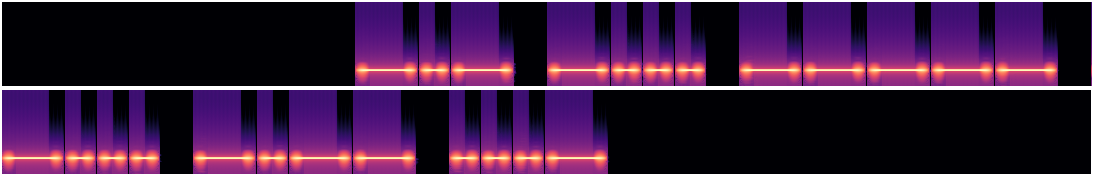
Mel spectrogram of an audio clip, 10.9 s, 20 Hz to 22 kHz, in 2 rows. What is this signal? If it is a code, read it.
Morse code, heard as a keyed tone, about 15 wpm, 700 Hz. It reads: KB0BYV
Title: USA Call Signs - 6 Characters - Repeated 3x - 15wpm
